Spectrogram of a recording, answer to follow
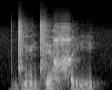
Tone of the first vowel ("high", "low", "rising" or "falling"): low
